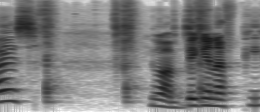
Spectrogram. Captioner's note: knife thudding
